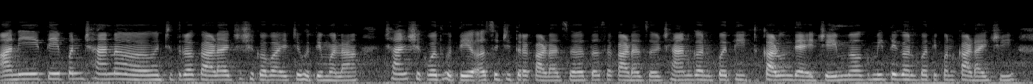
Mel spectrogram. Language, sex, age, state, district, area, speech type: Marathi, female, 18-30, Maharashtra, Thane, rural, spontaneous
